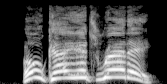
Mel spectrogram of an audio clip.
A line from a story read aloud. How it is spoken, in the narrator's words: Nail screamed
